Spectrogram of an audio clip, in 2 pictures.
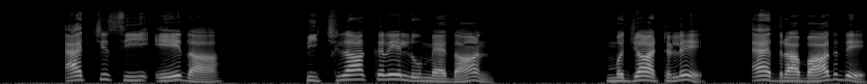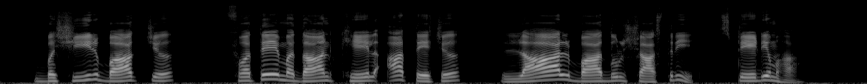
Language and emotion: Dogri, neutral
